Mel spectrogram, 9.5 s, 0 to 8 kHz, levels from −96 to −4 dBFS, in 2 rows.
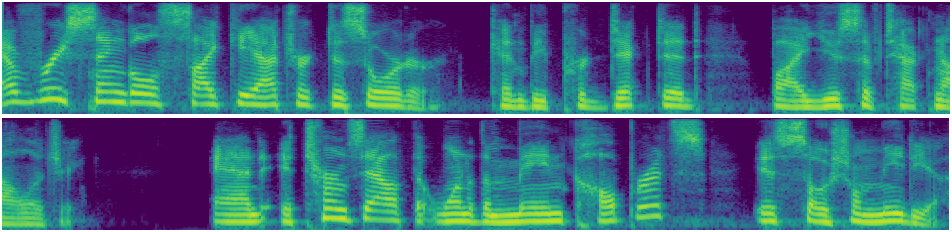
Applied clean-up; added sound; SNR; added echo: neural mask model Resemble Enhance denoiser.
